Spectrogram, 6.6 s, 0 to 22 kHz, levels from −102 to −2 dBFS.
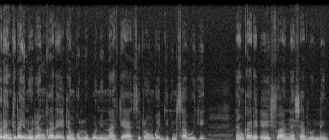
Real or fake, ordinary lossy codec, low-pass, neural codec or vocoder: real; none; none; none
